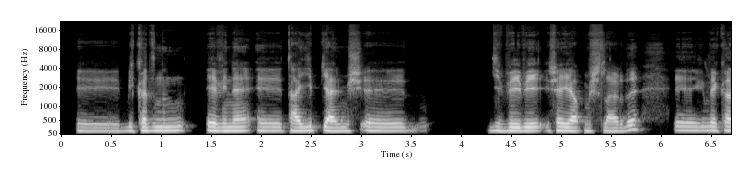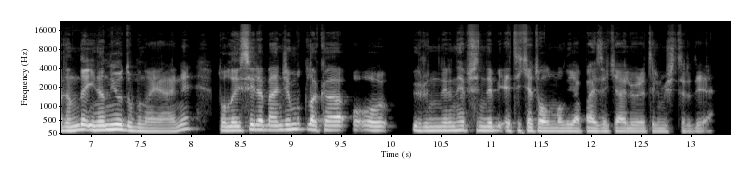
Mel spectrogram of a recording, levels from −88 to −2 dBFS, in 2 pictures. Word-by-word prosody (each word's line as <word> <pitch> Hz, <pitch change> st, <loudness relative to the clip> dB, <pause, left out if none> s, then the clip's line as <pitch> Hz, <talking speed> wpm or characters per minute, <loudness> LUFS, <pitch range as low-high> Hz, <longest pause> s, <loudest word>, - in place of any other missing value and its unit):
iii, 120 Hz, -1 st, -5 dB
bir 130 Hz, -, -4 dB
kadının 135 Hz, +2 st, +1 dB
evine, 130 Hz, 0 st, +3 dB
eee, 130 Hz, -1 st, 0 dB
Tayyip 130 Hz, +2 st, +1 dB
gelmiş, 125 Hz, -3 st, +2 dB
ııı, 130 Hz, -1 st, 0 dB, 0.8 s
gibi 125 Hz, -1 st, +2 dB
bir 130 Hz, +1 st, +2 dB
şey 130 Hz, +1 st, +3 dB
yapmışlardı, 120 Hz, +5 st, 0 dB, 0.3 s
eee, 135 Hz, -1 st, -1 dB
ve 140 Hz, -, +2 dB
kadın 135 Hz, +2 st, +3 dB
da 175 Hz, -, +5 dB
inanıyordu 160 Hz, -2 st, +5 dB
buna 115 Hz, -3 st, -3 dB
yani. 120 Hz, -, -5 dB, 0.2 s
Dolayısıyla 140 Hz, +4 st, +1 dB
bence 155 Hz, +2 st, 0 dB
mutlaka 165 Hz, -4 st, 0 dB
o 155 Hz, -, -6 dB, 0.2 s
o 145 Hz, 0 st, -11 dB, 0.2 s
ürünlerin 135 Hz, 0 st, -1 dB
hepsinde 140 Hz, -1 st, -2 dB
bir 145 Hz, -, -8 dB
etiket 130 Hz, -1 st, -4 dB
olmalı 115 Hz, -1 st, 0 dB
yapay 110 Hz, 0 st, -2 dB
zekâyla 110 Hz, 0 st, -4 dB
üretilmiştir 105 Hz, -1 st, -8 dB
diye. 115 Hz, +2 st, -12 dB
130 Hz, 150 wpm, -19 LUFS, 120-140 Hz, 0.8 s, da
